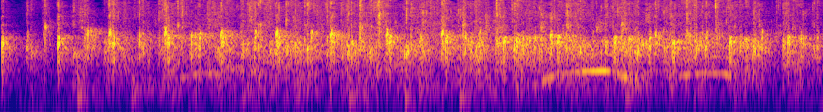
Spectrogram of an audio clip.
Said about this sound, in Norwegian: Dere mener at dere klapper med hendene og ler like bra som det norsktalende publikummet, og ser derfor på dette som en urettferdig løsning.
